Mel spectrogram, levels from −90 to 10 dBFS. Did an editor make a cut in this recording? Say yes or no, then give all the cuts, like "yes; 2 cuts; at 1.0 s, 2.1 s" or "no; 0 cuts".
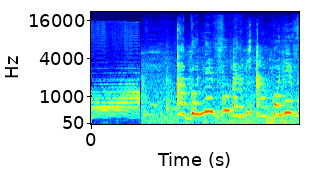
yes; 1 cut; at 1.0 s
